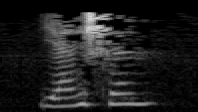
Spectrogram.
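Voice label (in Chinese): "延伸", Mandarin; chinese-flashcards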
